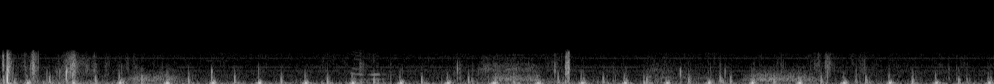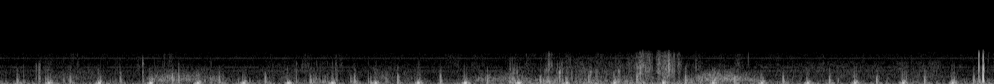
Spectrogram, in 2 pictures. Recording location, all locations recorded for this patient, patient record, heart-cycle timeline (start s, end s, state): pulmonary valve (PV)
aortic valve (AV)+pulmonary valve (PV)+tricuspid valve (TV)+mitral valve (MV)
#Age: Child
#Sex: Male
#Height: 129.0 cm
#Weight: 26.8 kg
#Pregnancy status: False
#Murmur: Absent
#Murmur locations: nan
#Most audible location: nan
#Systolic murmur timing: nan
#Systolic murmur shape: nan
#Systolic murmur grading: nan
#Systolic murmur pitch: nan
#Systolic murmur quality: nan
#Diastolic murmur timing: nan
#Diastolic murmur shape: nan
#Diastolic murmur grading: nan
#Diastolic murmur pitch: nan
#Diastolic murmur quality: nan
#Outcome: Normal
#Campaign: 2014 screening campaign
0.00	1.11	unannotated
1.11	1.18	diastole
1.18	1.28	S1
1.28	1.38	systole
1.38	1.48	S2
1.48	1.64	diastole
1.64	1.74	S1
1.74	1.86	systole
1.86	1.94	S2
1.94	2.10	diastole
2.10	2.20	S1
2.20	2.32	systole
2.32	2.42	S2
2.42	2.56	diastole
2.56	2.68	S1
2.68	2.78	systole
2.78	2.88	S2
2.88	3.02	diastole
3.02	3.14	S1
3.14	3.26	systole
3.26	3.34	S2
3.34	3.50	diastole
3.50	3.62	S1
3.62	3.72	systole
3.72	3.82	S2
3.82	3.98	diastole
3.98	4.08	S1
4.08	4.20	systole
4.20	4.30	S2
4.30	4.46	diastole
4.46	4.56	S1
4.56	4.66	systole
4.66	4.76	S2
4.76	4.90	diastole
4.90	5.02	S1
5.02	5.12	systole
5.12	5.22	S2
5.22	5.36	diastole
5.36	5.46	S1
5.46	5.56	systole
5.56	5.66	S2
5.66	5.80	diastole
5.80	5.90	S1
5.90	6.00	systole
6.00	6.10	S2
6.10	6.22	diastole
6.22	6.32	S1
6.32	6.44	systole
6.44	6.52	S2
6.52	6.64	diastole
6.64	6.74	S1
6.74	6.86	systole
6.86	6.94	S2
6.94	7.06	diastole
7.06	7.16	S1
7.16	7.26	systole
7.26	7.34	S2
7.34	7.50	diastole
7.50	7.62	S1
7.62	7.70	systole
7.70	7.80	S2
7.80	7.96	diastole
7.96	8.08	S1
8.08	8.18	systole
8.18	8.26	S2
8.26	8.42	diastole
8.42	8.52	S1
8.52	8.64	systole
8.64	8.72	S2
8.72	8.88	diastole
8.88	8.98	S1
8.98	9.10	systole
9.10	9.20	S2
9.20	9.34	diastole
9.34	9.44	S1
9.44	9.58	systole
9.58	9.66	S2
9.66	9.86	diastole
9.86	9.98	S1
9.98	10.10	systole
10.10	10.20	S2
10.20	10.40	diastole
10.40	10.52	S1
10.52	10.62	systole
10.62	10.72	S2
10.72	10.90	diastole
10.90	11.00	S1
11.00	11.12	systole
11.12	11.22	S2
11.22	11.42	diastole
11.42	11.52	S1
11.52	11.64	systole
11.64	11.74	S2
11.74	11.88	diastole
11.88	12.00	S1
12.00	12.10	systole
12.10	12.20	S2
12.20	12.34	diastole
12.34	12.46	S1
12.46	12.56	systole
12.56	12.66	S2
12.66	12.80	diastole
12.80	12.90	S1
12.90	13.02	systole
13.02	13.12	S2
13.12	13.24	diastole
13.24	13.34	S1
13.34	13.44	systole
13.44	13.54	S2
13.54	13.66	diastole
13.66	13.76	S1
13.76	13.88	systole
13.88	13.96	S2
13.96	14.10	diastole
14.10	14.20	S1
14.20	14.32	systole
14.32	14.40	S2
14.40	14.56	diastole
14.56	14.68	S1
14.68	14.80	systole
14.80	14.88	S2
14.88	15.06	diastole
15.06	15.20	S1
15.20	15.32	systole
15.32	15.44	S2
15.44	15.56	diastole
15.56	15.68	S1
15.68	15.82	systole
15.82	15.92	S2
15.92	16.06	diastole
16.06	16.18	S1
16.18	16.30	systole
16.30	16.40	S2
16.40	16.56	diastole
16.56	16.66	S1
16.66	16.78	systole
16.78	16.88	S2
16.88	17.02	diastole
17.02	17.16	S1
17.16	17.24	systole
17.24	17.34	S2
17.34	17.52	diastole
17.52	17.64	S1
17.64	17.76	systole
17.76	17.84	S2
17.84	17.98	diastole
17.98	18.10	S1
18.10	18.22	systole
18.22	18.30	S2
18.30	18.46	diastole
18.46	18.56	S1
18.56	18.68	systole
18.68	18.78	S2
18.78	18.94	diastole
18.94	19.06	S1
19.06	19.16	systole
19.16	19.24	S2
19.24	19.44	diastole
19.44	19.89	unannotated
